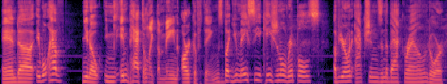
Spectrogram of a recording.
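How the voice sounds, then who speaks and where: Informal podcast banter gives way to slow role-playing-game scene narration from this male host and storyteller. His voice is on the high side with a darkish tone, and he keeps a moderate pace.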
